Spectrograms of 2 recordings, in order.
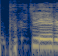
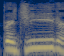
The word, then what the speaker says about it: Bridget: It's Bridget or Brigitte or Bride. It's said many different ways, but Bridget most commonly, I think.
